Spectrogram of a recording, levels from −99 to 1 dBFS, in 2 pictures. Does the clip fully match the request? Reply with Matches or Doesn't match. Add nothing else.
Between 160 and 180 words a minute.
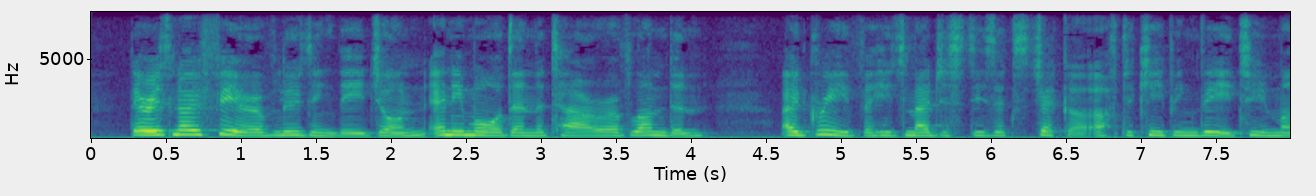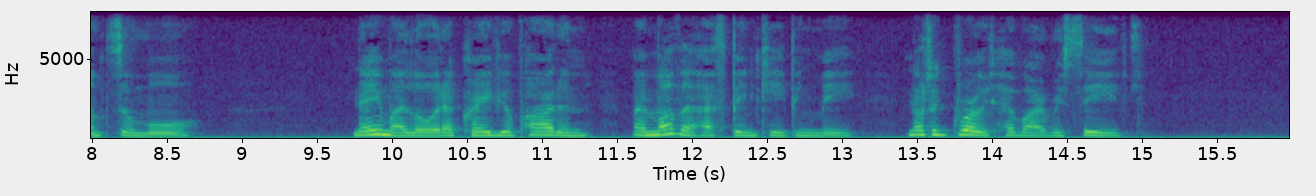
Matches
